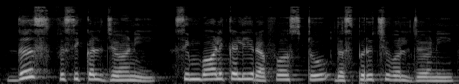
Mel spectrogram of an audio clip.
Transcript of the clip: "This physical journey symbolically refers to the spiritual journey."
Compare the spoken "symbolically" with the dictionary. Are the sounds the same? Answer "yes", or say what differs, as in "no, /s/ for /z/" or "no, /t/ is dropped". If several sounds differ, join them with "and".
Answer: yes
